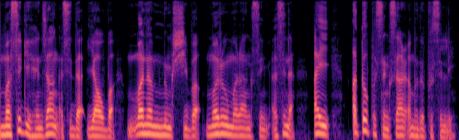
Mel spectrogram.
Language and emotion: Manipuri, happy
